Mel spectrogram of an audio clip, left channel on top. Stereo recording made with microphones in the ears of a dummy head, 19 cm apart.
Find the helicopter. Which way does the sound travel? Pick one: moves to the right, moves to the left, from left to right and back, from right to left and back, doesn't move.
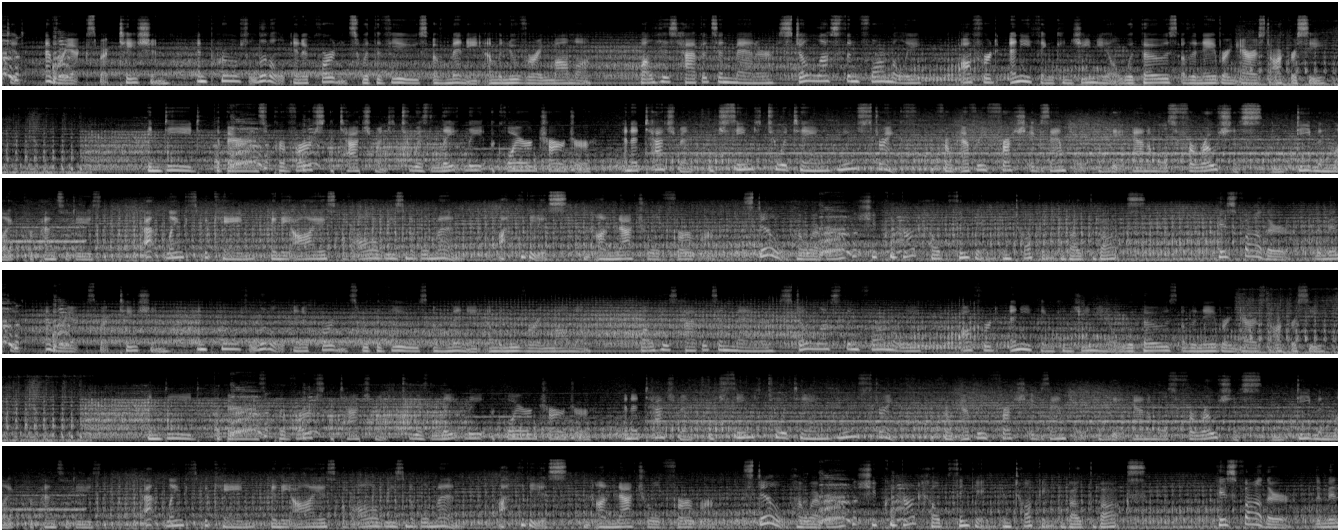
moves to the left.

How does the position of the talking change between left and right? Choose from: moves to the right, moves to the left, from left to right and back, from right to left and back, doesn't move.
moves to the right.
